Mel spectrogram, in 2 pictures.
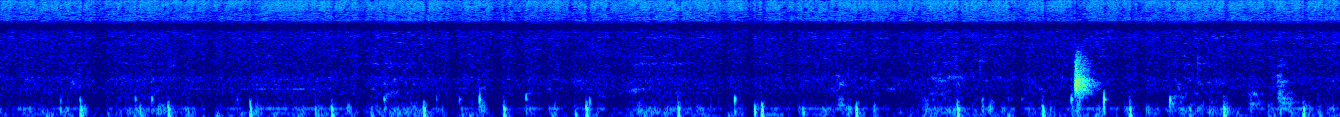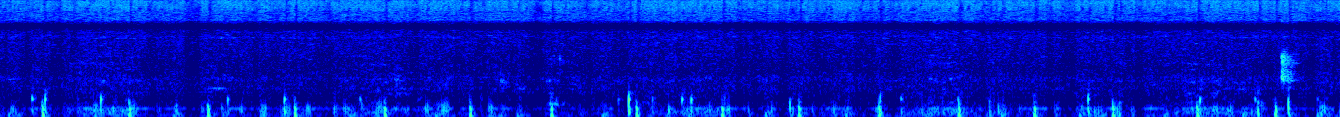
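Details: Loud, fast heartbeat heard as rapid, strong low thumps, with the stomach growling along with it in a couple of brief gurgles; a fast, loud heartbeat.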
